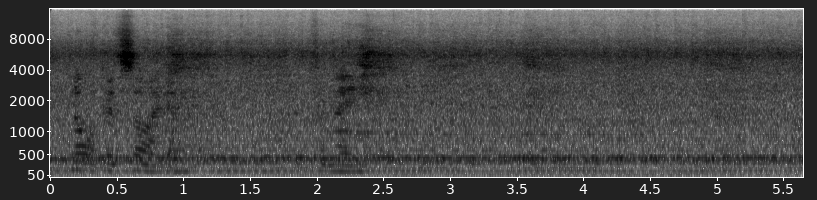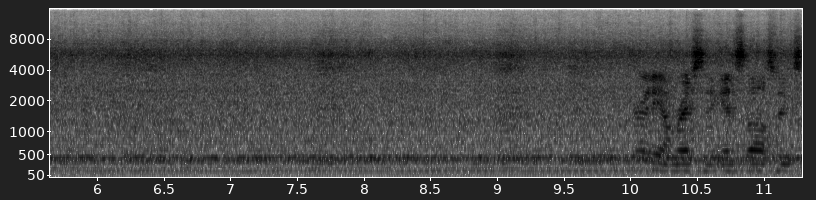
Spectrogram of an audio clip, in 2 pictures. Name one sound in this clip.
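A man speaks briefly and breathlessly, close to a microphone.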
